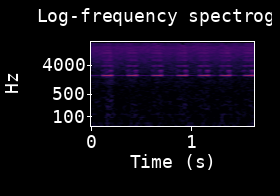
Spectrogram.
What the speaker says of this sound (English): I'm going to set a timer for 30 minutes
